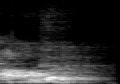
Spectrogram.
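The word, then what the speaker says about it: hour: इसको क्या पढ़ते हैं होवर होवर ये होवर नहीं होता है एच क्या होता है साइलेंट होता है इसको कैसे पढ़ते हैं आवर क्या पढ़ते हैं आवर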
